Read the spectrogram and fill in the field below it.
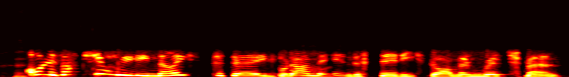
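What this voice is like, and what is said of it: Noticeable regional accent. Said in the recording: “I'm loving your accent.”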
